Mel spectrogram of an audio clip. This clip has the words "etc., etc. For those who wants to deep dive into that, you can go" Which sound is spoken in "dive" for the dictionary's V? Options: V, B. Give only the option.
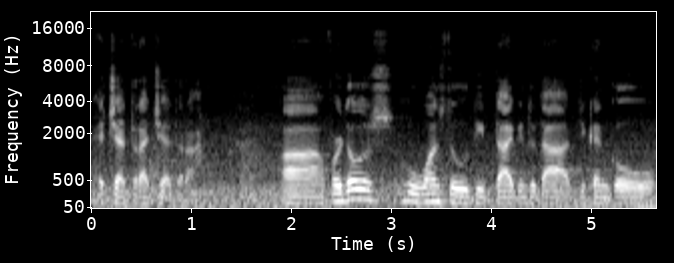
B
